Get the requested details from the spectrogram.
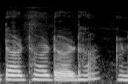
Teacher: मूर्धा में ट ठ ड ढ अण आता है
